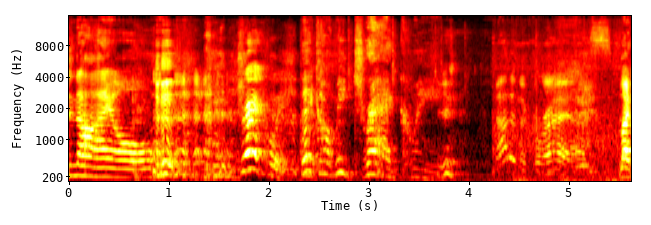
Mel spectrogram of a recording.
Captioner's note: laughter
